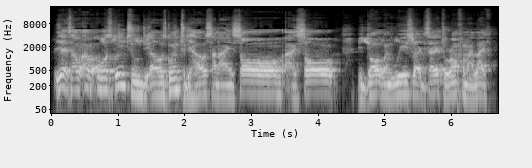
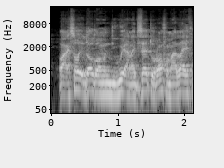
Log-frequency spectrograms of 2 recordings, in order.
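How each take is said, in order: First: Said in the usual way. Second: Fast retelling in one breath; hurried version. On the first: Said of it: "Instead of the way you are speaking". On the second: Shown as a demonstration. Showing viewers how speech changes, rattled off quickly. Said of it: "you see how, uh, this speech went".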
